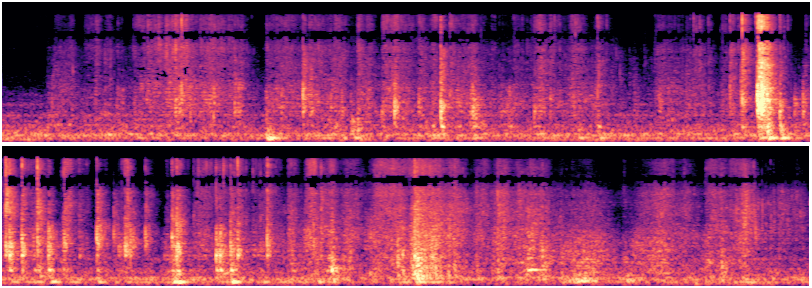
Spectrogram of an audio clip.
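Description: Packing material rustling and crinkling as a cardboard box is unpacked: crumpled kraft-paper padding and bubble wrap handled and pulled out, in an irregular run of crackles and clicks. The loudest crackle comes about seven and a half seconds in.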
